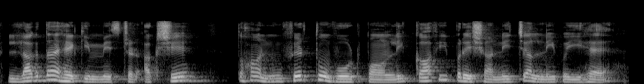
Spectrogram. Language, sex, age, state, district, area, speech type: Punjabi, male, 18-30, Punjab, Sangrur, urban, read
